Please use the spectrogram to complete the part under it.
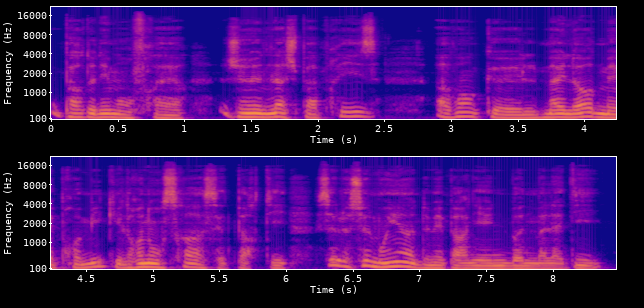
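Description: A man's voice: mid-range voice, expressive, moderate pace, warm tone, slightly rough, voice pushed up. A man voicing a nervous, fretful young noble lady in an audiobook reading, anxious and plaintive.

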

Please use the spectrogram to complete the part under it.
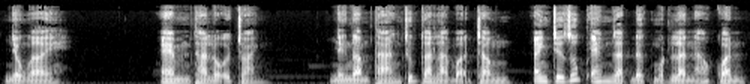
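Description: A man's voice: mid-range voice, moderate pace, a little mellow, no room sound, soft background music, close to an everyday voice. A man reading a bitter jailed husband. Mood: remorseful. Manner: weary, self-pitying. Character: bitter remorseful male prisoner.

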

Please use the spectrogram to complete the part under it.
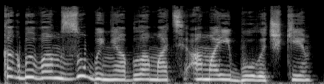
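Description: A woman reading the part of a bold, sharp-tongued young female magic student in a fantasy audiobook. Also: high voice, lively intonation, pitched above the performer's own voice. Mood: teasing, eager. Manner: cheeky, quick, teasing.

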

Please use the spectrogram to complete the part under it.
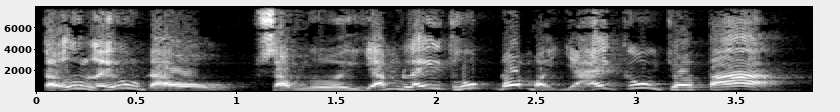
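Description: A man's voice: mid-range voice, big pitch swings, a little slow, a little mellow. A man voicing a stern, commanding old matriarch of the martial world in a storybook reading. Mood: furious shouting. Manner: commanding, wrathful.

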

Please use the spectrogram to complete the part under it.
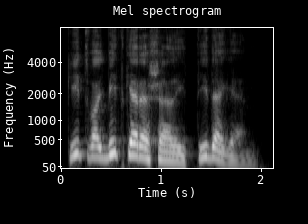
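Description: A man voicing a gruff castle gate guard who shouts threats at a stranger, in an audiobook. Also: mid-range voice, very animated, close to an everyday voice. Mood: hostile.

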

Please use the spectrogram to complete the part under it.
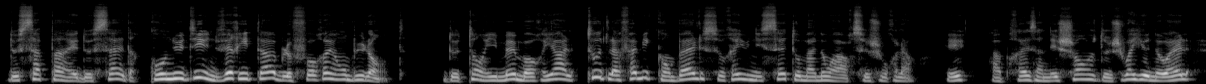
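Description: A woman reading a children's novel aloud in a gentle, even storybook style, lightly voicing the characters' lines. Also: medium pitch. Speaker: audiobook reader. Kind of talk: storybook narration.

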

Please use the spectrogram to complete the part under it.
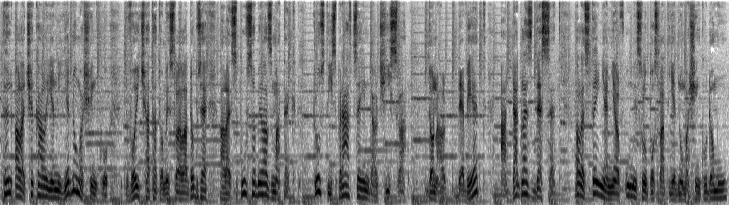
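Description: A man narrating a cartoon story in a scripted storybook style. His pitch rises and falls in a lively way, over clear background music. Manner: lively, expressive.

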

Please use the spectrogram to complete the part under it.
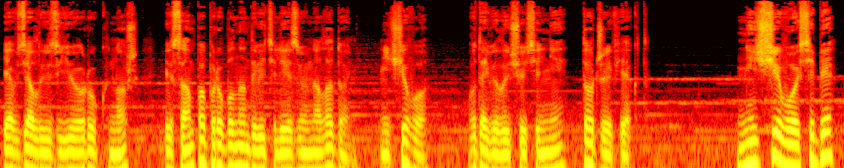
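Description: A man narrating a first-person audiobook in a calm, even storytelling manner. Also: low-pitched, normal speed, soft background music.

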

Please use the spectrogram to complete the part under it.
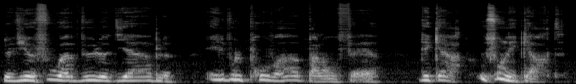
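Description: A man's voice: medium pitch, normal speed, husky, natural voice. A man voicing a tormented old gambler who believes he sold his soul, speaking with impassioned, feverish intensity in an audiobook reading. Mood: raging. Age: older. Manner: impassioned, swings from grave confession to raging shouts.

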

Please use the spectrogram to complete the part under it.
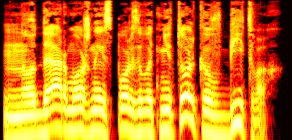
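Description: A man's voice: mid-range voice, normal speed, darkish tone, dry recording, lightly acted. A man doing a sardonic grumbling constable. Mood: wry, grumbling. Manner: dry, sardonic, chatty banter with a cat.

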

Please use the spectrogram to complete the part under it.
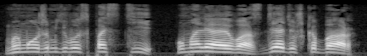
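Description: A man's voice: high-pitched, measured pace, a little mellow, no room sound, dull audio, pitched above the performer's own voice. A man voicing an eager young girl in an audiobook, pleading urgently.

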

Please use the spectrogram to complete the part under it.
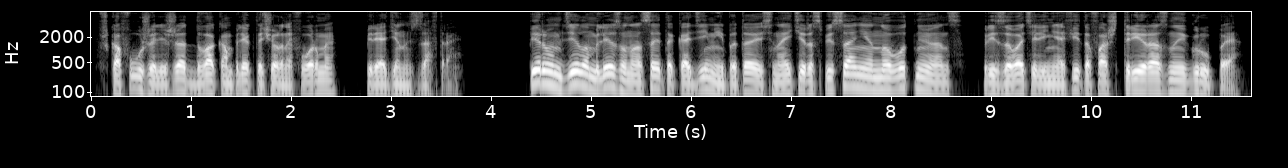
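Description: A man's voice: low voice, a little mellow, no echo, clean studio sound. A man narrating a first-person audiobook in a sardonic, crude and brash manner.

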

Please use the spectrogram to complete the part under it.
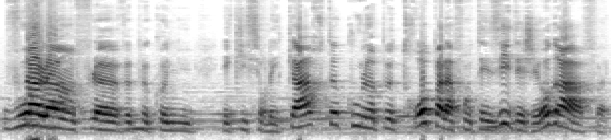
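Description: A woman voicing a composed male Scottish lord with a dry sense of humor, speaking calmly and deliberately. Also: lowish voice, soft background music. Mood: teasing. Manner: calm, deliberate, teasingly serious.

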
